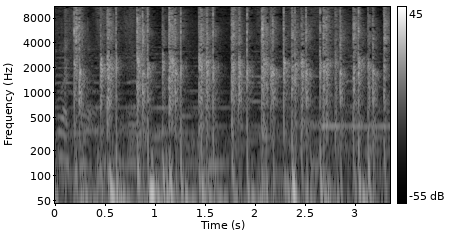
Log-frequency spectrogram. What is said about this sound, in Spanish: Y hoy recibimos con un aplauso, ¿no?, a este torero,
